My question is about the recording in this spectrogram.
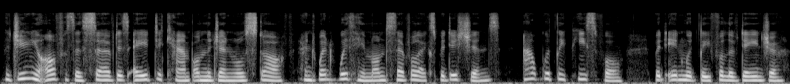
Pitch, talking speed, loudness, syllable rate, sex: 200 Hz, 195 wpm, -15 LUFS, 6.2 syllables/s, female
